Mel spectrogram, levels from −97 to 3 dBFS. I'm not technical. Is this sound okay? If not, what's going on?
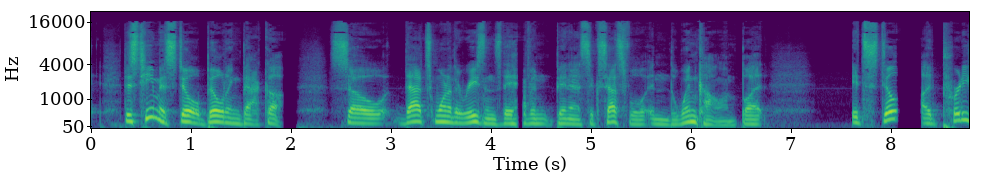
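No. The speech briefly fades to silence three times: after "is still building back" at 1.89 s, after "of the reasons they" at 4.23 s, and at 8.03 s. This is AAC frame loss with muting. Small chunks of the compressed audio went missing, and the player filled each gap with quiet, softly faded in and out.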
